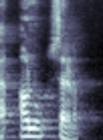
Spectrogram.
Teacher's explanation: अनुसरण में देखिए जो सा आपका दिया है बिल्कुल संयम वाला सा है, जिसे आप बड़ा सा कहते हैं, जिसे आप मूर्धन्य सा कहते हैं। तो मूर्धन्य सा ना होकर के बल्कि दंत सा होना चाहिए। ठीक है ना, छोटा सा सर्प वाला सा।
